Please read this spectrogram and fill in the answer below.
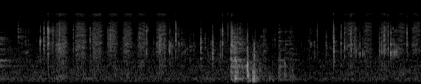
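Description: Handling noise from spray-painting work: quick runs of rubbing and scraping strokes, with a knock a little past halfway.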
